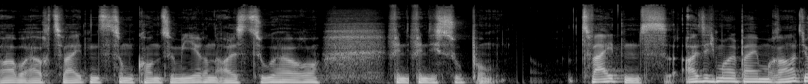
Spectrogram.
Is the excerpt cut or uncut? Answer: cut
